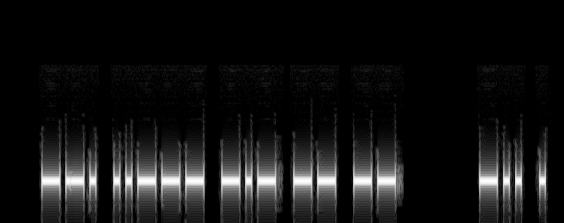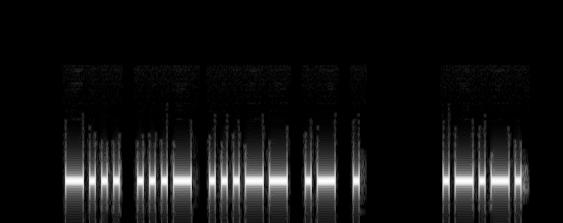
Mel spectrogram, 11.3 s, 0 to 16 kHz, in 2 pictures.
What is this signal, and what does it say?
Morse code, heard as a keyed tone, about 20 wpm, 700 Hz. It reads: G2KMM DE BV3AE <AR>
